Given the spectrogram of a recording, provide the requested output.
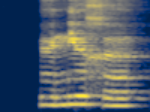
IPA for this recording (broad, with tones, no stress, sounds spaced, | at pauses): y˨ mʲ ø˦ x ø˨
